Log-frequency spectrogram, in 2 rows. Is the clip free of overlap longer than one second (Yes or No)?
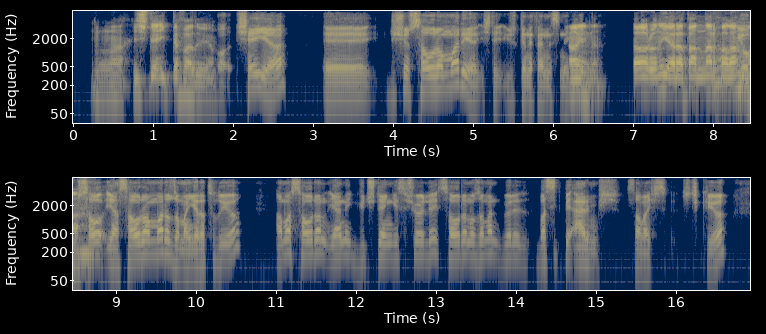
Yes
